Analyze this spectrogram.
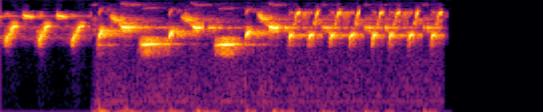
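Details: European goldfinch song played for training birds to sing: quick tinkling twitter of varied high chirps, a couple of lower slurred notes, then a rapid even trill before stopping abruptly into silence.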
